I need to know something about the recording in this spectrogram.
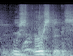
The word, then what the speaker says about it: oersted: Oersted. Yeah, I always want to say it. It's like, no, it's Oersted's.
